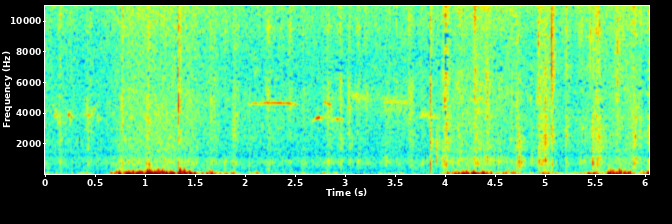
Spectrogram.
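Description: Faint hoofbeats of a horse walking on sandy dirt, with low rumbles about a second in, again near four seconds and near the end.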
